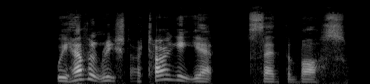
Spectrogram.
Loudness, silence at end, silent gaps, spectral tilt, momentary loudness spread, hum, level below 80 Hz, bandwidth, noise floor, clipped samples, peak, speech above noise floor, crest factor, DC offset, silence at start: -30 LUFS; 0.25 s; none; -2 dB/octave; 9 LU; none; -72 dBFS; 16 kHz; -89 dBFS; under 0.1%; -8 dBFS; 59 dB; 24 dB; under 0.1%; 0.6 s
